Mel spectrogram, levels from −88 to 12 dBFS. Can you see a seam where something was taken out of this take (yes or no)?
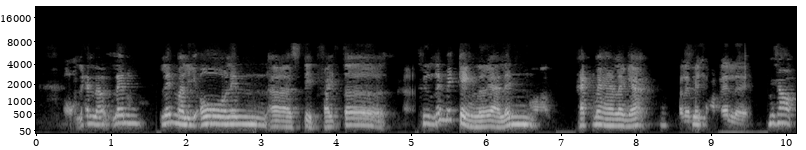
yes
